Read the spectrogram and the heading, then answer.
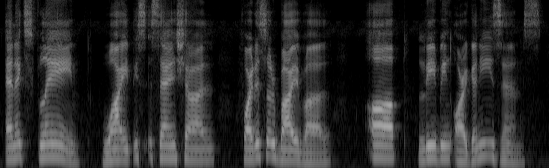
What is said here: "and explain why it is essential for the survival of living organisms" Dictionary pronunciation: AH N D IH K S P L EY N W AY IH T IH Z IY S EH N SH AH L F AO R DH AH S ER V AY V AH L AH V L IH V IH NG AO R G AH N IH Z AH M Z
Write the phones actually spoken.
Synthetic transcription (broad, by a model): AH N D IH K S P L EY N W AY IH T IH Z IY S EH N SH AH L F AO R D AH S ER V AY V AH L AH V L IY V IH NG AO R G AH N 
